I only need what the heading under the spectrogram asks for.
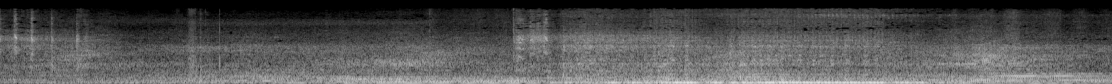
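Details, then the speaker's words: Small single-cylinder motorcycle after water was drained from the tank and the carburetor cleaned; it starts, settles to an even idle and revs cleanly without dying: normal running. "Ayan mga boss kita niyo naman umayos at umigi na yung unit ni boss"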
